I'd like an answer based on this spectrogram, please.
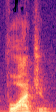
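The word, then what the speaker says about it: Władziu: And I was christened Polish for Walter, which no one could pronounce, called Wadju. That's Walter Wadju in Polish.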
